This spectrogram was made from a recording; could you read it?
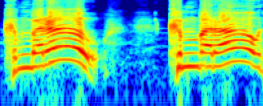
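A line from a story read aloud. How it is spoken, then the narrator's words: Shouting. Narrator (Kazakh): деп айқайлайды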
